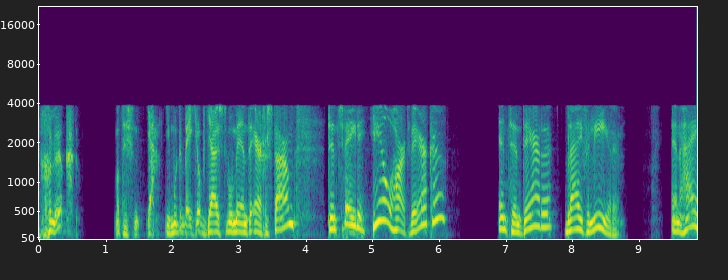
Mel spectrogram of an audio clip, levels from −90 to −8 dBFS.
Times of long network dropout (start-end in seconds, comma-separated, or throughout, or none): none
